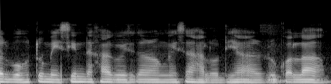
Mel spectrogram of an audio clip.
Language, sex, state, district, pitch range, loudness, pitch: Assamese, male, Assam, Sonitpur, 105-115 Hz, -17 LUFS, 110 Hz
